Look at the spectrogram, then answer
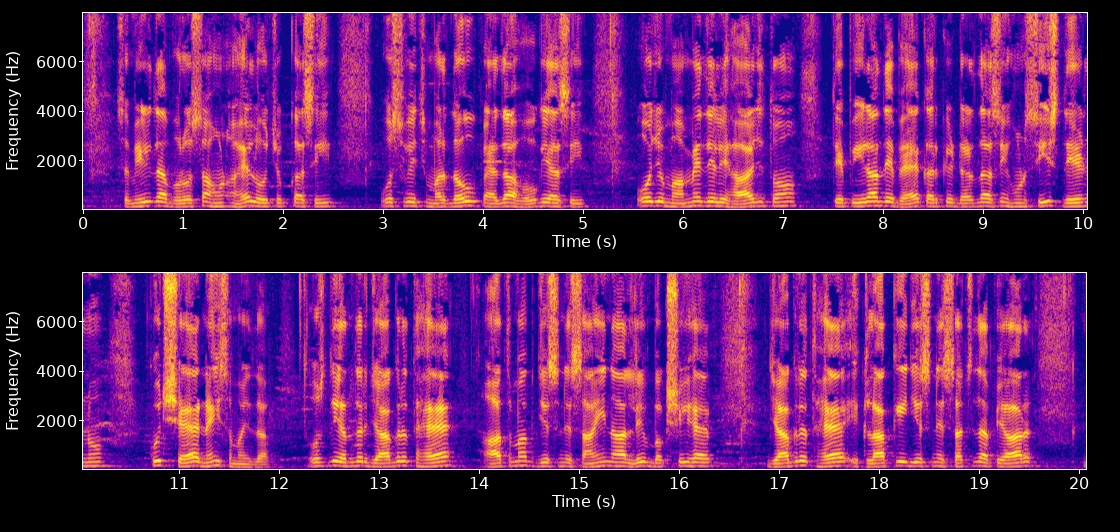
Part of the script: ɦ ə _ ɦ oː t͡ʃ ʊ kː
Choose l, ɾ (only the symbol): l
